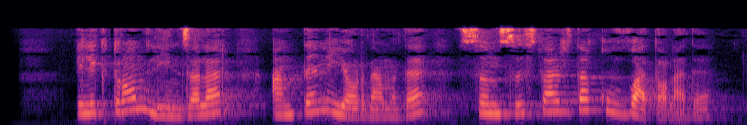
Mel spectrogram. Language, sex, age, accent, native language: Uzbek, female, 30-39, Farg'ona, Uzbek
